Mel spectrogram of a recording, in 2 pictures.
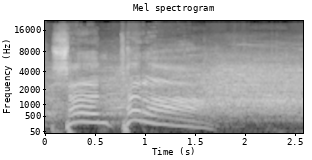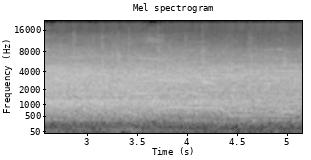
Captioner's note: audience cheering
